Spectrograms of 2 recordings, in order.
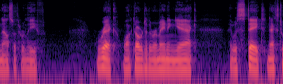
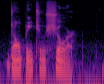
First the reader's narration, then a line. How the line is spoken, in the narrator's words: Zircon contradicted gruffly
